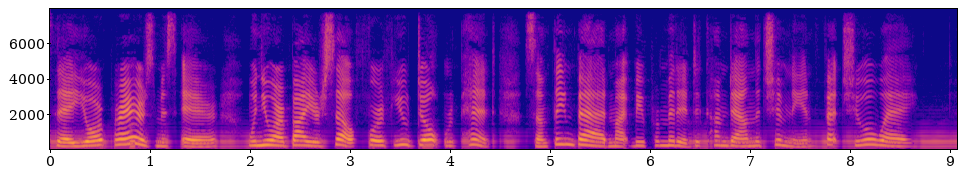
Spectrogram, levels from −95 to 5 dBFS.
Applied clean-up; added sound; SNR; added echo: neural mask model RNNoise.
